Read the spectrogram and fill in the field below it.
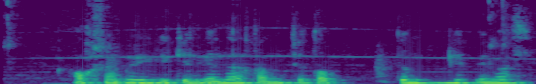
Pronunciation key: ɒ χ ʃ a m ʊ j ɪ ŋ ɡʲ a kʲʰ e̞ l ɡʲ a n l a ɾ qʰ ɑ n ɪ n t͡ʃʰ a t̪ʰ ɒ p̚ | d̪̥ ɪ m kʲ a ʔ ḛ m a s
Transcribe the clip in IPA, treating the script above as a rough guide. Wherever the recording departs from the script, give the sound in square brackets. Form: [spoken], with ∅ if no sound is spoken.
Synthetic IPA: ɒ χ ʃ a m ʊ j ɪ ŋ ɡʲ a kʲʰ e̞ l ɡʲ a n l a ɾ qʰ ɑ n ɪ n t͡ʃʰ a t̪ʰ ɒ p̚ | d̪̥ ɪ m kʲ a [p] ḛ m a s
